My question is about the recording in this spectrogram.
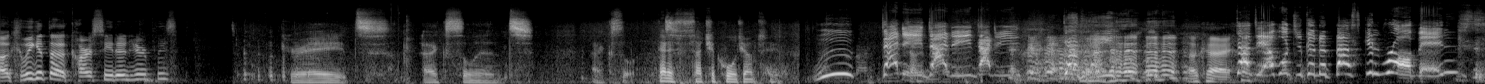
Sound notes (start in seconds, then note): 10.0 background laughter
